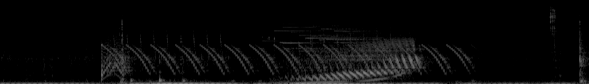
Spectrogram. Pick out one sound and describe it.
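A video game plays quick bright chiming jingles.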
